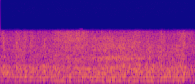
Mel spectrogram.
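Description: A deadhead passenger train running back toward New York rumbles past close by, a steady, dense roar of wheels and cars with no break.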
